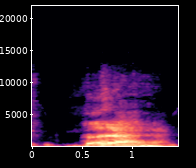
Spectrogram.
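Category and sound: human body sound, throat clearing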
